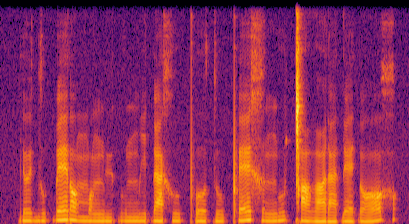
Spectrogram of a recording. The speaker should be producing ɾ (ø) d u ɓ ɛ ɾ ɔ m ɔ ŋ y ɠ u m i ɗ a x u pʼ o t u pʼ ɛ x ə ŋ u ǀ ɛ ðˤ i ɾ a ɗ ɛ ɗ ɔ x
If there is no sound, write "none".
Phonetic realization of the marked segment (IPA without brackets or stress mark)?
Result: ø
